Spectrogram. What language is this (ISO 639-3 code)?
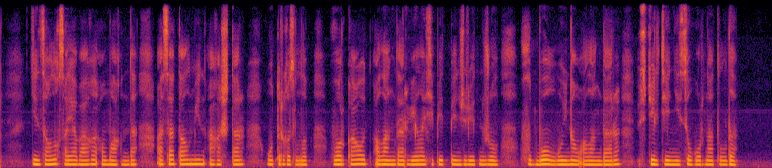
kaz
